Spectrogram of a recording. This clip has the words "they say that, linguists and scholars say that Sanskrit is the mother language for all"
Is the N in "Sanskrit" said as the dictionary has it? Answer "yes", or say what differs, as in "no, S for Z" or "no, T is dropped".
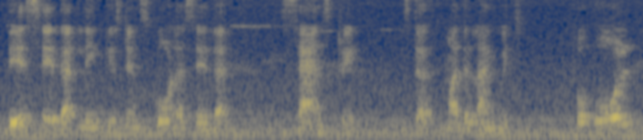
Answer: yes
